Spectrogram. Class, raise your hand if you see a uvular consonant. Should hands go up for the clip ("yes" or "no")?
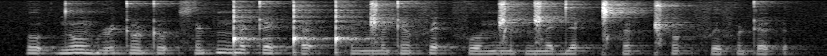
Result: no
